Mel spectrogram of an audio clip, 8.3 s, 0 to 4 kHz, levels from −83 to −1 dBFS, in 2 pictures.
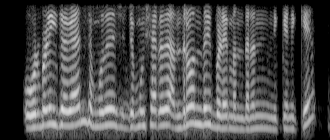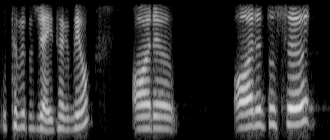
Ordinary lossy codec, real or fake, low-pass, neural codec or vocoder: none; real; 3.6 kHz; none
